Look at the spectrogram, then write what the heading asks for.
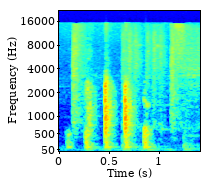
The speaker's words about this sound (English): Can I get a knock at the door, please?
